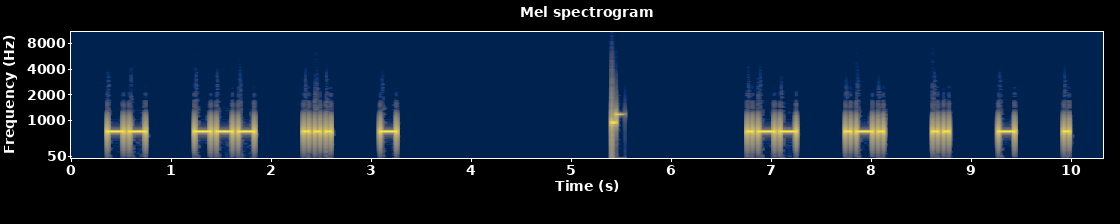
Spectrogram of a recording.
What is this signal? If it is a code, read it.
Morse code, heard as a keyed tone, about 22 wpm, spaced as for 12 wpm, 700 Hz. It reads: MOST WRITE
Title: 3x Character Spacing - Top 100 Words - 22wpm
